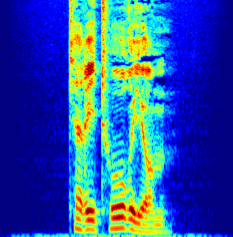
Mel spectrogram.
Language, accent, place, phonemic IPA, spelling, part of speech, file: German, Germany, Berlin, /tɛʁiˈtoːʁiʊm/, Territorium, noun, De-Territorium2.ogg
- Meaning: territory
